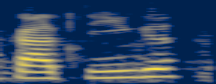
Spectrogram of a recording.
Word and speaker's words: caatinga: mau cheiro é a caatinga é o nome da Mata vem do Tupi Guarani se fosse para a gente pronunciar ela corretamente a gente pronunciaria Caatinga né um pouco mais longo então a caatinga é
